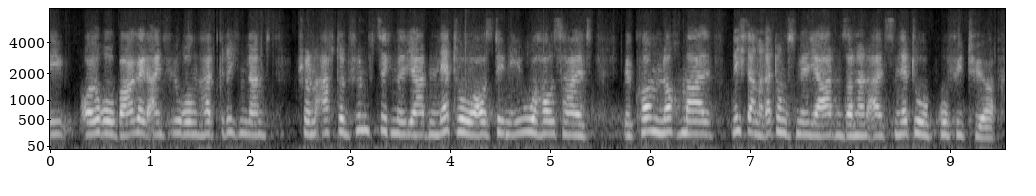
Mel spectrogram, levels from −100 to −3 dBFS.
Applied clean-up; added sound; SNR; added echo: neural separator model SepFormer DNS4.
